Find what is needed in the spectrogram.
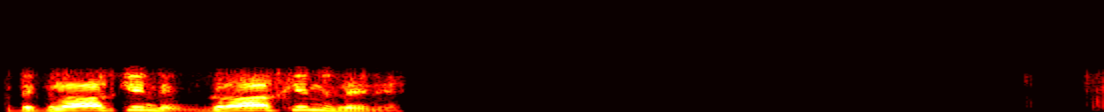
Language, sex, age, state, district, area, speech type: Dogri, male, 30-45, Jammu and Kashmir, Reasi, rural, conversation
